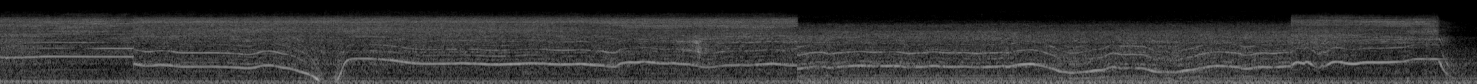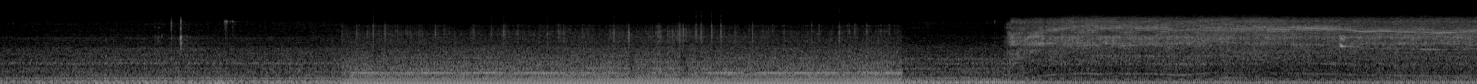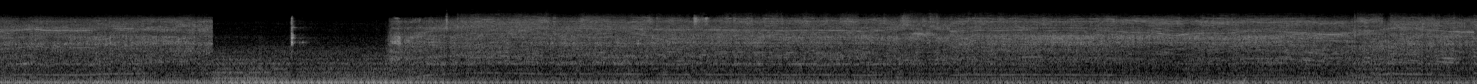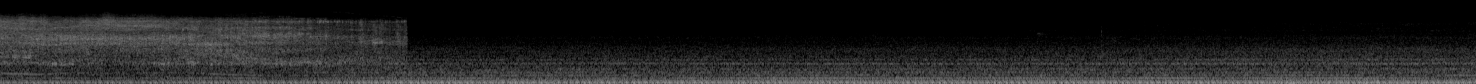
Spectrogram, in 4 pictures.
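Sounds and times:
welding arc crackling and hissing: 0:00.0 - 0:14.4, 0:18.2 - 0:23.8, 0:33.6 - 0:48.4
machine hum: 0:14.4 - 0:24.8.

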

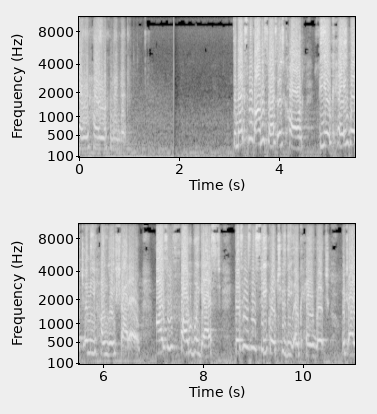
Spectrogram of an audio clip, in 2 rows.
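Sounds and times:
faint background noise: 0:00.0 - 0:11.0
low outdoor rumble: 0:00.0 - 0:11.0.

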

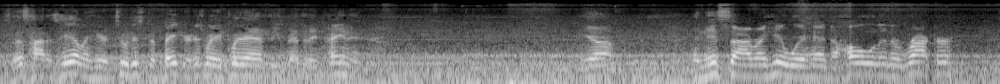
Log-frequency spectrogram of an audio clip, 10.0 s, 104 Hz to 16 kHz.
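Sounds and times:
machinery humming: 0:00.0 - 0:10.0.

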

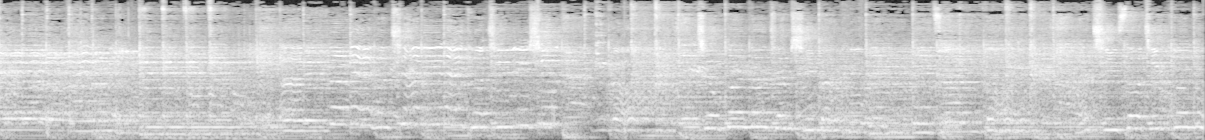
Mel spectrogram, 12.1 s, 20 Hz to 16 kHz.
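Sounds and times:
instrumental accompaniment: 0:00.0 - 0:12.0
woman singing into a microphone: 0:02.6 - 0:12.0.

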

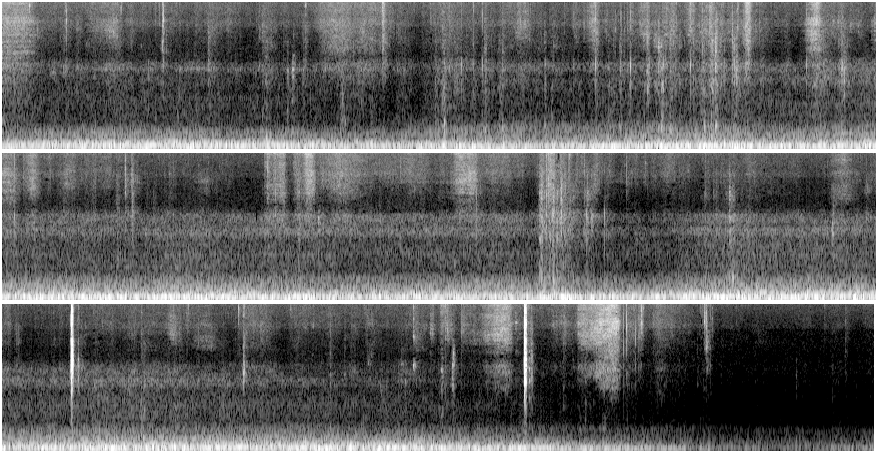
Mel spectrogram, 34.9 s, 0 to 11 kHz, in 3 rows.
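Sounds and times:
road and engine rumble in car: 0:00.0 - 0:34.9.

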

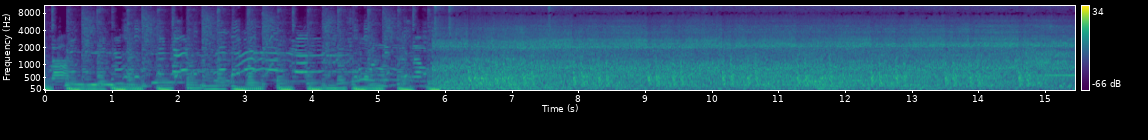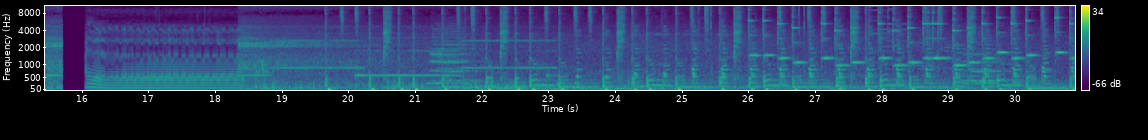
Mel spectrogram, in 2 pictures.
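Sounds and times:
train passing rumble: 0:05.8 - 0:15.7, 0:18.4 - 0:30.9
upbeat music with chiming notes: 0:19.3 - 0:23.2, 0:26.0 - 0:30.9
train horn: 0:21.1 - 0:23.1.

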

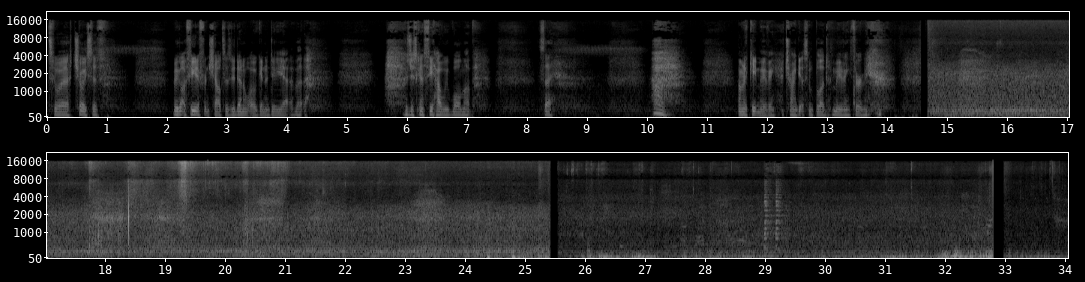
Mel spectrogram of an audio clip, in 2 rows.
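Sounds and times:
wind rumble on microphone: 0:14.7 - 0:28.8, 0:29.8 - 0:34.0
outdoor rushing noise: 0:14.7 - 0:33.3
car horn toots: 0:29.0 - 0:29.5.

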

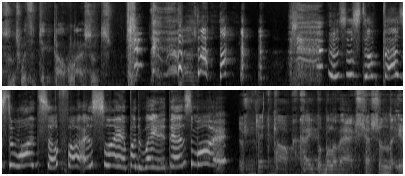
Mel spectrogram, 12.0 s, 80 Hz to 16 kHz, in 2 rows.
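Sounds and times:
woman laughing: 0:01.9 - 0:05.4.

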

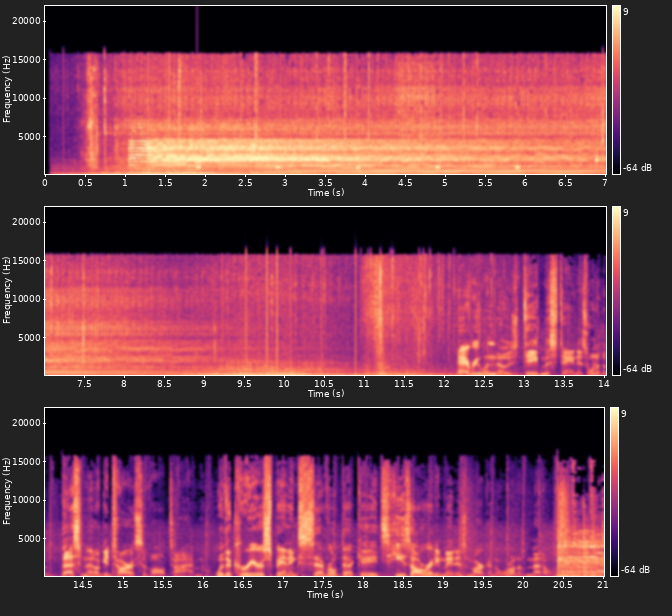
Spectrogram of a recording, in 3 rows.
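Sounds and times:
low rumble: 0:00.1 - 0:14.0
sustained synth chord: 0:01.1 - 0:09.8.

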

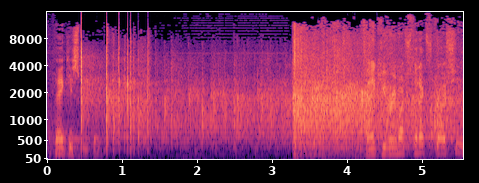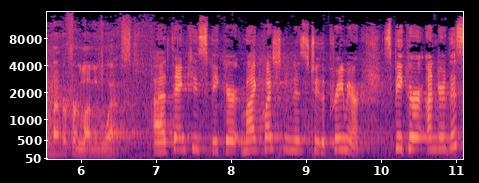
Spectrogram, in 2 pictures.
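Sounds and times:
people clapping: 0:00.4 - 0:06.3.

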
